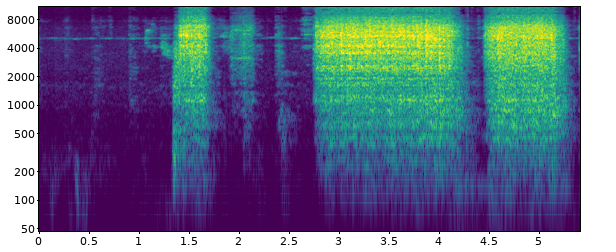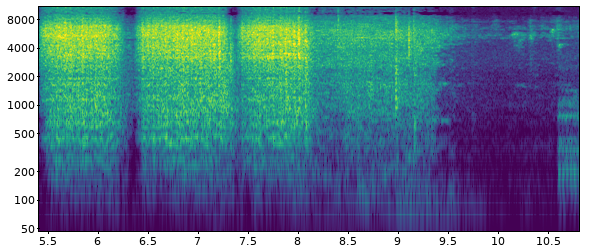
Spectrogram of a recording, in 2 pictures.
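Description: Cordless drill driving a reciprocating-saw adapter head, cutting into a wooden post. Two short bursts first, then steady cutting in runs broken by brief pauses about once a second, trailing off near the end.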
